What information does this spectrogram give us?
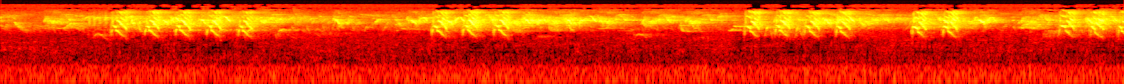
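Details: Black kite family at the nest while the female feeds chicks a small prey: dense clusters of high, thin, downslurred chirps come in several bursts with short pauses, fairly loud throughout, light background hiss.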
